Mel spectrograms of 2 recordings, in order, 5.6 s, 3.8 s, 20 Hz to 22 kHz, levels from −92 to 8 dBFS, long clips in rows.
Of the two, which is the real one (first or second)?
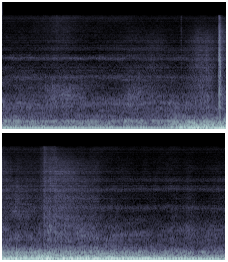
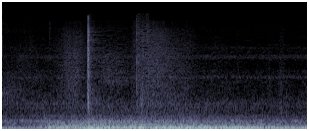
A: second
